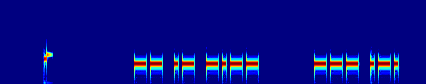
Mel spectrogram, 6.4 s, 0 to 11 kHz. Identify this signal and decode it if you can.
Morse code, heard as a keyed tone, about 20 wpm, 700 Hz. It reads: MAY OR
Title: 2x Word-Spacing - Sets of 5 Words - 20wpm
